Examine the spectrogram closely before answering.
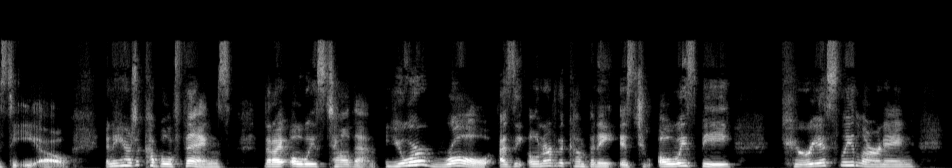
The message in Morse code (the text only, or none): none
